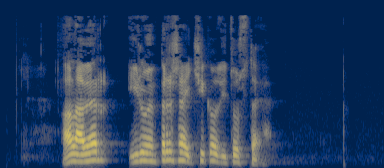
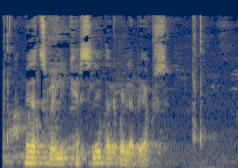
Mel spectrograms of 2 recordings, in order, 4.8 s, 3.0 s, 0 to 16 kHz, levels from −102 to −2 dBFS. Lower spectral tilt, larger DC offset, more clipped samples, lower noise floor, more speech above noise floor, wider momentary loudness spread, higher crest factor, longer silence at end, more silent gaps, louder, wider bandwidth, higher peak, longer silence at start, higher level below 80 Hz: first, -6 dB/octave vs -4.5 dB/octave; neither; neither; first, -85 dBFS vs -41 dBFS; first, 59 dB vs 21 dB; about the same, 17 LU vs 18 LU; about the same, 22 dB vs 20 dB; first, 1.55 s vs 0.45 s; neither; second, -27 LUFS vs -21 LUFS; about the same, 11.5 kHz vs 11.5 kHz; second, -8 dBFS vs -4 dBFS; first, 0.8 s vs 0.05 s; second, -78 dBFS vs -52 dBFS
